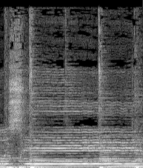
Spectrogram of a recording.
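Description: A man singing a Portuguese worship song, holding one long note, accompanied by his own acoustic guitar.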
